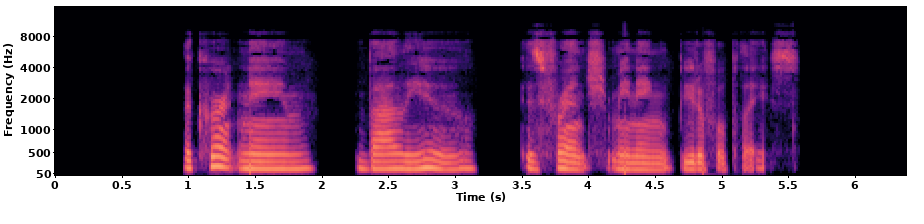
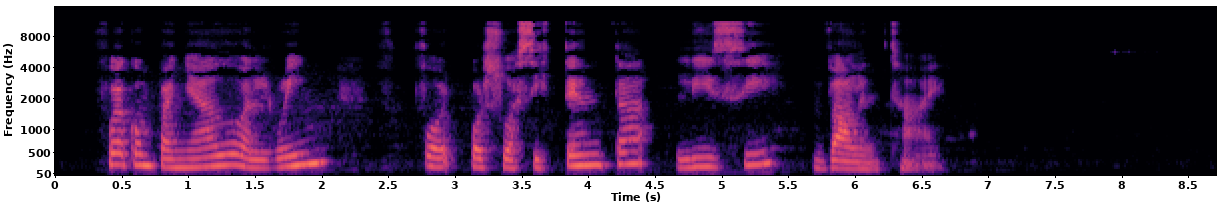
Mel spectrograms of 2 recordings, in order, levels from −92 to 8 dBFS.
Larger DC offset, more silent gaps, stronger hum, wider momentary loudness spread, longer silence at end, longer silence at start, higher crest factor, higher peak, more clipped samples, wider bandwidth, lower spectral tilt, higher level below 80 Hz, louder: neither; first, 1.99-2.25 s, 3.18-3.49 s vs none; neither; about the same, 13 LU vs 13 LU; second, 0.8 s vs 2.1 s; first, 0.95 s vs 0.4 s; second, 18 dB vs 24 dB; first, -2 dBFS vs -8 dBFS; neither; second, 9.2 kHz vs 11.5 kHz; first, -6 dB/octave vs -3.5 dB/octave; first, -52 dBFS vs -74 dBFS; first, -20 LUFS vs -28 LUFS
